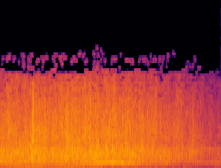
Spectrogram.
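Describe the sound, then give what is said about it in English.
Audience applause welcoming a guest onto a show: a dense, steady wash of clapping that gradually thins and tapers off toward the end. “Can we give him a hand?”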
